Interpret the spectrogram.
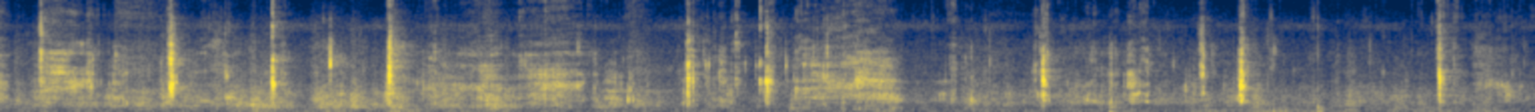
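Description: Close-up mouth sounds of chewing food: irregular sharp wet clicks and smacks with noisy crunching and slurping in between.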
